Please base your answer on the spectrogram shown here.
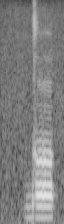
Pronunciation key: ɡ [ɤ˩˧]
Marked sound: incorrect: ɤ˧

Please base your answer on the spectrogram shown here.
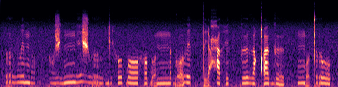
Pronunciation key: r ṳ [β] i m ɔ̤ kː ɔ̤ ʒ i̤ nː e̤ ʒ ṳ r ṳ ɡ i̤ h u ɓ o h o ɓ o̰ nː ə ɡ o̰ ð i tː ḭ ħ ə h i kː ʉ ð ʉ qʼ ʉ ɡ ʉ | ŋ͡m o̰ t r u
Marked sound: correct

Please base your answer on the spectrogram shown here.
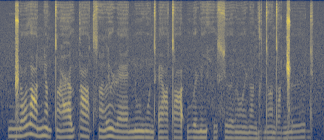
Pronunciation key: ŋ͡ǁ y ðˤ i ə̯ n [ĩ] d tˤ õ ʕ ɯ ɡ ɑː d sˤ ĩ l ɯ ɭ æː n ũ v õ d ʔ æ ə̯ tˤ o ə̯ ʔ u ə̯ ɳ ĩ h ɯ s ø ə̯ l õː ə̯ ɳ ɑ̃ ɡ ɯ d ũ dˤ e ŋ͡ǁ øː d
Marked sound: correct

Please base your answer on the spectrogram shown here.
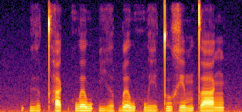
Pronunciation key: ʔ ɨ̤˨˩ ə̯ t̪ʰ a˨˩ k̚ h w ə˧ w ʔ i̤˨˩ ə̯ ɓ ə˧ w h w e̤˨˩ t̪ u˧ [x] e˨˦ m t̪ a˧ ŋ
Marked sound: correct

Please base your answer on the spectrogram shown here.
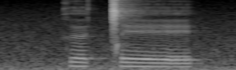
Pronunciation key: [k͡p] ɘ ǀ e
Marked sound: incorrect: k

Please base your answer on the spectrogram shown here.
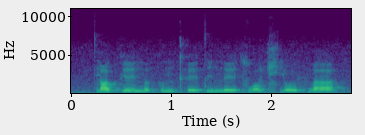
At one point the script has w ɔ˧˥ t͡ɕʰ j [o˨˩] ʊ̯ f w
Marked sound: incorrect: o˥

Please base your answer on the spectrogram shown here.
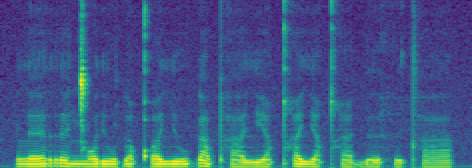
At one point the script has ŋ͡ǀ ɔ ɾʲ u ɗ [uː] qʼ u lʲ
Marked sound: incorrect: u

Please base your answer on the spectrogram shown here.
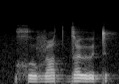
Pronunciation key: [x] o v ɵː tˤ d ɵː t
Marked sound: correct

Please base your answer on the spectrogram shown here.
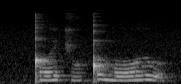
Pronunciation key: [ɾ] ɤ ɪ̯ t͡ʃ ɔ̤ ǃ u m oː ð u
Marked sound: incorrect: ǃ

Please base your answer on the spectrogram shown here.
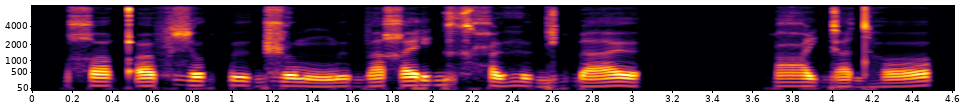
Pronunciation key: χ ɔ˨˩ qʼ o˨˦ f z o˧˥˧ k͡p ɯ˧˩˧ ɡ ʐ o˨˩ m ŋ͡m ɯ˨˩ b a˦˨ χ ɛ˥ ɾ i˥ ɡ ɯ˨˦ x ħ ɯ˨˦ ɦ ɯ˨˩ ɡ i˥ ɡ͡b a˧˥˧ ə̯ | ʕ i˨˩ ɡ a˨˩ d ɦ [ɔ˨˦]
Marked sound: correct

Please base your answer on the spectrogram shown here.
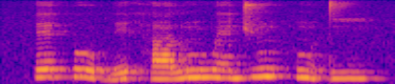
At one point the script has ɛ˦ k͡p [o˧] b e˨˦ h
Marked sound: incorrect: o˦˨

